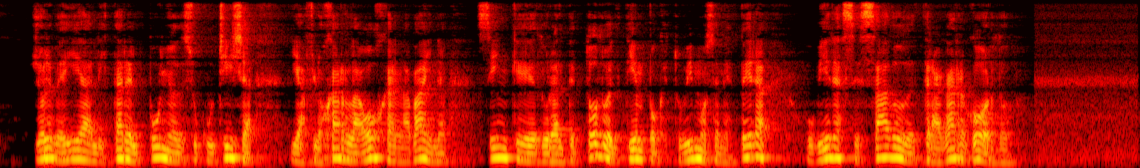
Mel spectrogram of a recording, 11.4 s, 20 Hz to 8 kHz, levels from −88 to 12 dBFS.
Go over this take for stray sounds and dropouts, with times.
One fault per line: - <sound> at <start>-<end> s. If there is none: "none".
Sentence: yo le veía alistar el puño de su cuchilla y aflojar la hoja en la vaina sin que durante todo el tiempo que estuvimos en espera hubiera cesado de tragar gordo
none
